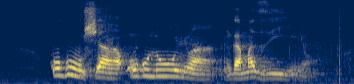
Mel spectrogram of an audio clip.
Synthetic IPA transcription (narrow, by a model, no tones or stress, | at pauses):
uk̬uʃauk̬uluɲwaŋamaziːɲɔ̰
